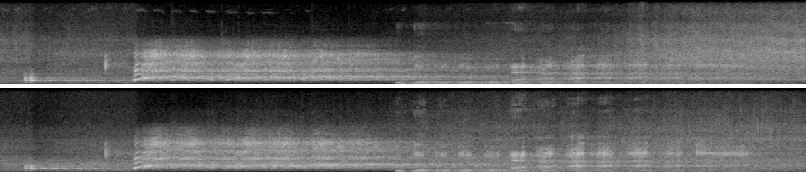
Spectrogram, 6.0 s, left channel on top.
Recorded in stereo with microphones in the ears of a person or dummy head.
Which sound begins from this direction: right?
Laughter, at 3.0 s.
